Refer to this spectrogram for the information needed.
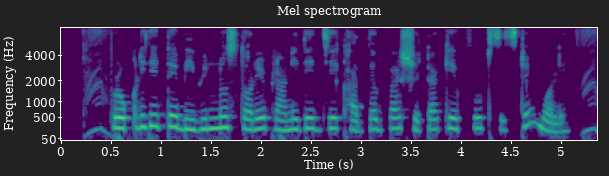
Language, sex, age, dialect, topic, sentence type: Bengali, female, 25-30, Western, agriculture, statement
